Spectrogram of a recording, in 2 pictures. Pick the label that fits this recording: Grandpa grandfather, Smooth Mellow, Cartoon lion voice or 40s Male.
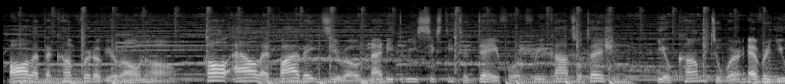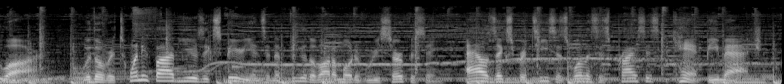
Smooth Mellow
